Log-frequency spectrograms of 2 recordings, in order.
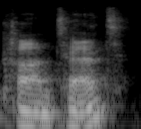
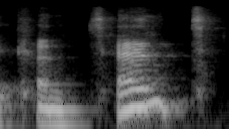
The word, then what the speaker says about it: content: the same way but if you say content it means a state of peaceful happiness when you say content it means the things that are held or included in something a list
